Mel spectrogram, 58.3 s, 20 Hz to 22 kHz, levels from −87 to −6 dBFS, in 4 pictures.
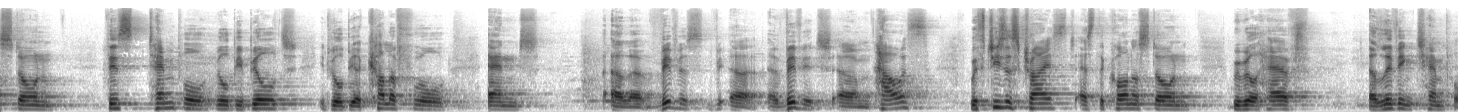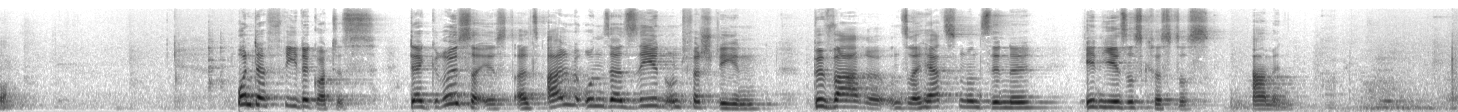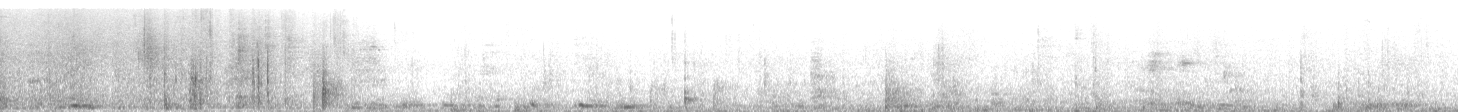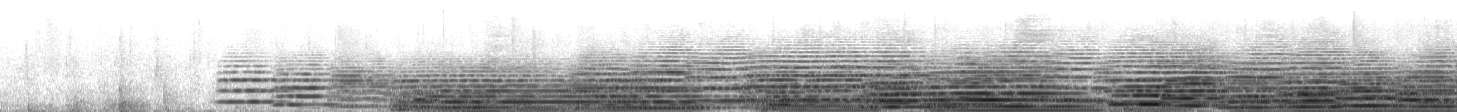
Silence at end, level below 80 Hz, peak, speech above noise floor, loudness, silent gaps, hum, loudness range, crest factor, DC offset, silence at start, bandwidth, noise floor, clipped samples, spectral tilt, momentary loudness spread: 0 s; -50 dBFS; -6 dBFS; 34 dB; -24 LUFS; none; none; 16 LU; 18 dB; under 0.1%; 0 s; 16 kHz; -57 dBFS; under 0.1%; -4 dB/octave; 21 LU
